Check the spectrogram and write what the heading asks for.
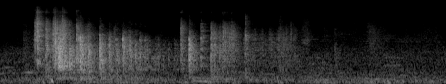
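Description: Carrom striker shot into the wooden carrom men: a dense clatter of pieces clacking against each other and the board's wooden frame, followed by a second, shorter burst of clacks a little over a second later.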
